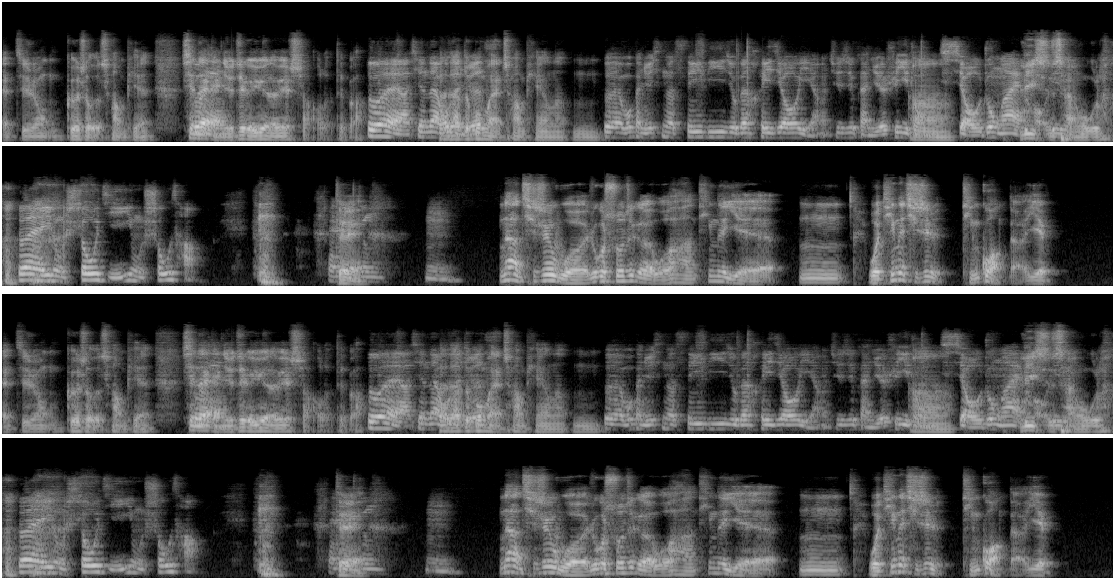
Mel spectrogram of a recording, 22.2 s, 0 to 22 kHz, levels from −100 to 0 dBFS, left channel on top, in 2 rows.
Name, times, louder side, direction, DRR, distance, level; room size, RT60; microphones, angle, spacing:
voice 1, 0.0-3.6 4.4-6.0 6.9-7.0 9.1-9.5 10.2-11.7 13.7-13.9 14.2-15.0 16.1-18.8 19.1-21.6, left 2 dB, 20° left, 0.4 m, -31 dB
voice 2, 1.9-2.3 3.7-4.8 6.0-10.8 11.3-13.0 13.6-13.8 14.4-14.9 15.3-15.7, left 3 dB, 80° left, 0.6 m, -31 dB
3.3 x 2.1 x 2.2 m
head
